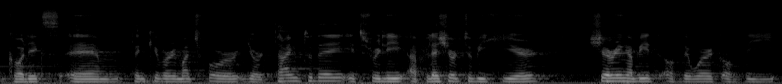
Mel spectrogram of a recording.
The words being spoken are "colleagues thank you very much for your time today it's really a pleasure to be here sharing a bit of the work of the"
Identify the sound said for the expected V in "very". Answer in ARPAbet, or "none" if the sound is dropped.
V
